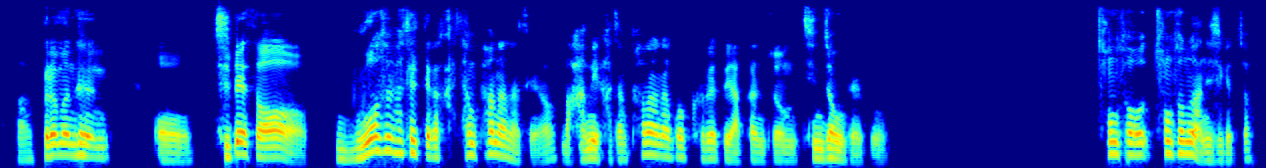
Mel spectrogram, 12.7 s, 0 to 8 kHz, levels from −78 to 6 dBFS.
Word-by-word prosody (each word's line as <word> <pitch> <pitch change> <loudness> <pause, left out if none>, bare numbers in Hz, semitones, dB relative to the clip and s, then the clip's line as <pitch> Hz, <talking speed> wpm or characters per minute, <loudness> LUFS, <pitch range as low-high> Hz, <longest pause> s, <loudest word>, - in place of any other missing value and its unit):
아 100 0 -13
그러면은 150 -4 +3 0.5
어 95 -3 -2 0.2
집에서 135 - +3 0.3
무엇을 160 - +2
하실 180 -1 +1
때가 140 -4 +3
가장 155 +3 -5
편안하세요? 140 - -2
마음이 115 +1 -1
가장 105 0 -8
편안하고 145 -5 0
그래도 115 -2 -4
약간 95 -2 -4
좀 95 -2 -6
진정되고. 110 - -2 2.1
청소 165 -1 +1
청소는 175 -1 +2
아니시겠죠? 95 0 -5
130 Hz, 245 characters per minute, -23 LUFS, 105-160 Hz, 2.1 s, 그러면은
